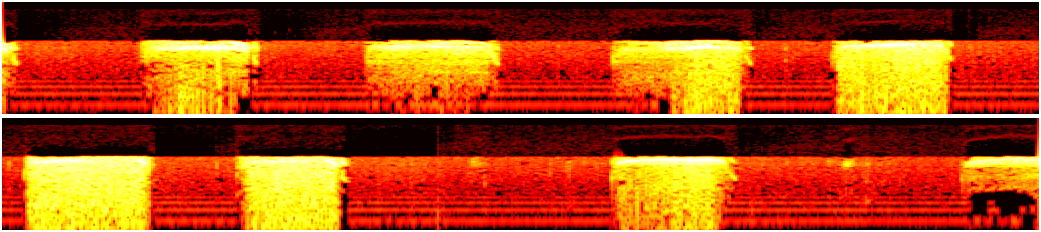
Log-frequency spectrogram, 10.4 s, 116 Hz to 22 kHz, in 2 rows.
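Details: Barn owl owlets at a nest cam at Audubon Starr Ranch, California, competing for prey at 3 a.m. Harsh, rasping hisses about half a second long, repeated roughly every second, with a steady low electrical hum underneath.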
